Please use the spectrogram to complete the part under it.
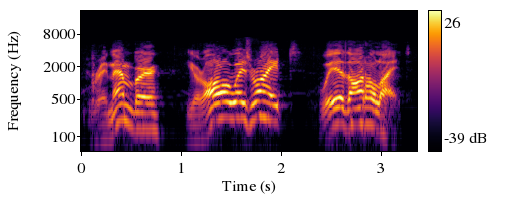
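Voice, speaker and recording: A man announcing a radio commercial in an emphatic, lively sales delivery. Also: on the high side, a little slow, over music. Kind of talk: 1940s radio commercial pitch. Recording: dull old radio broadcast.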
